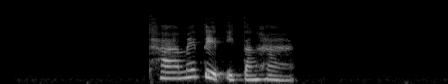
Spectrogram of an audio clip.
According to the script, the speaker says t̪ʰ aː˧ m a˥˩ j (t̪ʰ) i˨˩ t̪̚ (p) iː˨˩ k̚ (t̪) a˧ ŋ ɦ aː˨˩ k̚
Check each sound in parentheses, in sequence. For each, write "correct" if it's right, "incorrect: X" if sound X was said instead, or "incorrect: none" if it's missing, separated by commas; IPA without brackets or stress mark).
incorrect: t̪, incorrect: ʔ, correct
